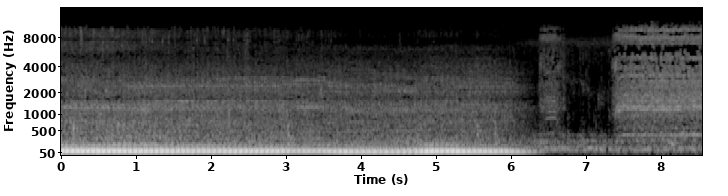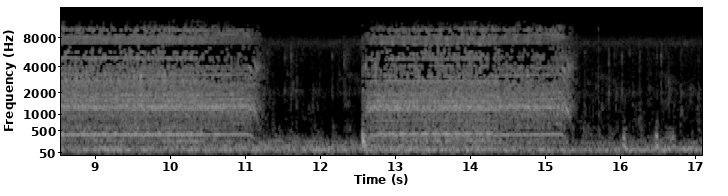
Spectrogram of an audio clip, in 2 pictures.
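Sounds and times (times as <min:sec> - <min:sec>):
power drill drilling into wood: 0:06.4 - 0:06.8, 0:07.4 - 0:11.3, 0:12.6 - 0:15.4.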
